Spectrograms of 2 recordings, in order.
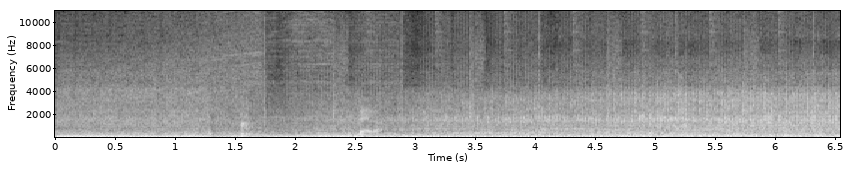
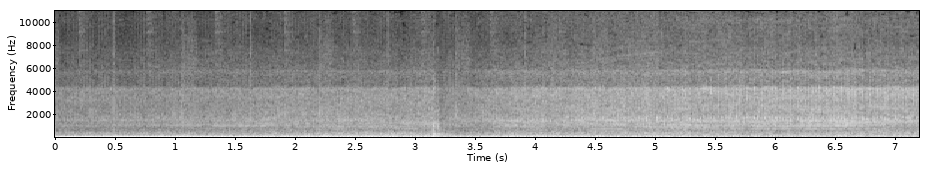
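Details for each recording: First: Nissan Patrol TD42 diesel after installing a new UFI fan, with a broken-off shroud tab that had been hitting the fan now removed: loud steady idle with an even airy fan hum, no rubbing or rattling, moving more air. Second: Nissan Patrol TD42 diesel at idle after fitting a new UFI fan and clutch kit (engine had run up to 115° towing): fast, light scraping tick at fan speed, about three a second; a broken-off shroud piece left a tab rubbing on the fan.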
